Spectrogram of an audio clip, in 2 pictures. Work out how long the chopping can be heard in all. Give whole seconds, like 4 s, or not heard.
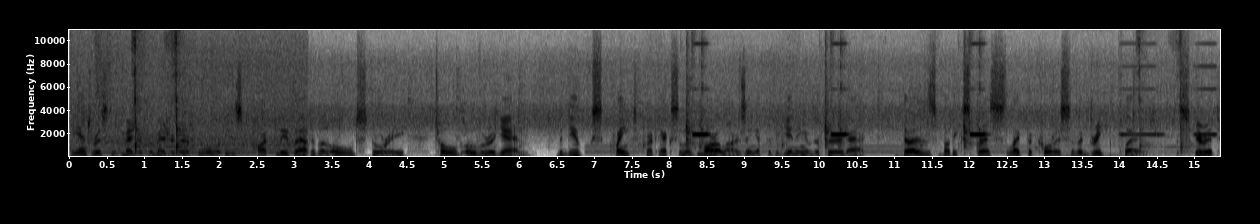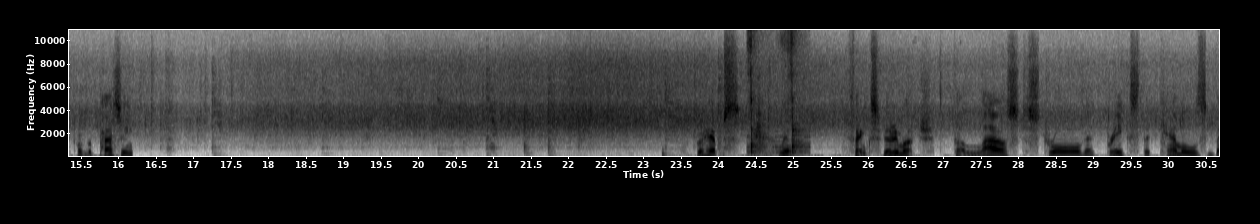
3 s.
